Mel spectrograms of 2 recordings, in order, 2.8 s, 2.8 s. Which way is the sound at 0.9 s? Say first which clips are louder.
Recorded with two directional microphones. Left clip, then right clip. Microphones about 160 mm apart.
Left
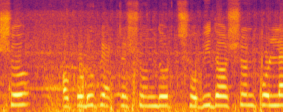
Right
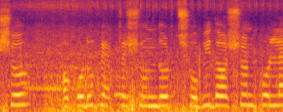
Left 5 dB; 20° left (ahead or behind).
